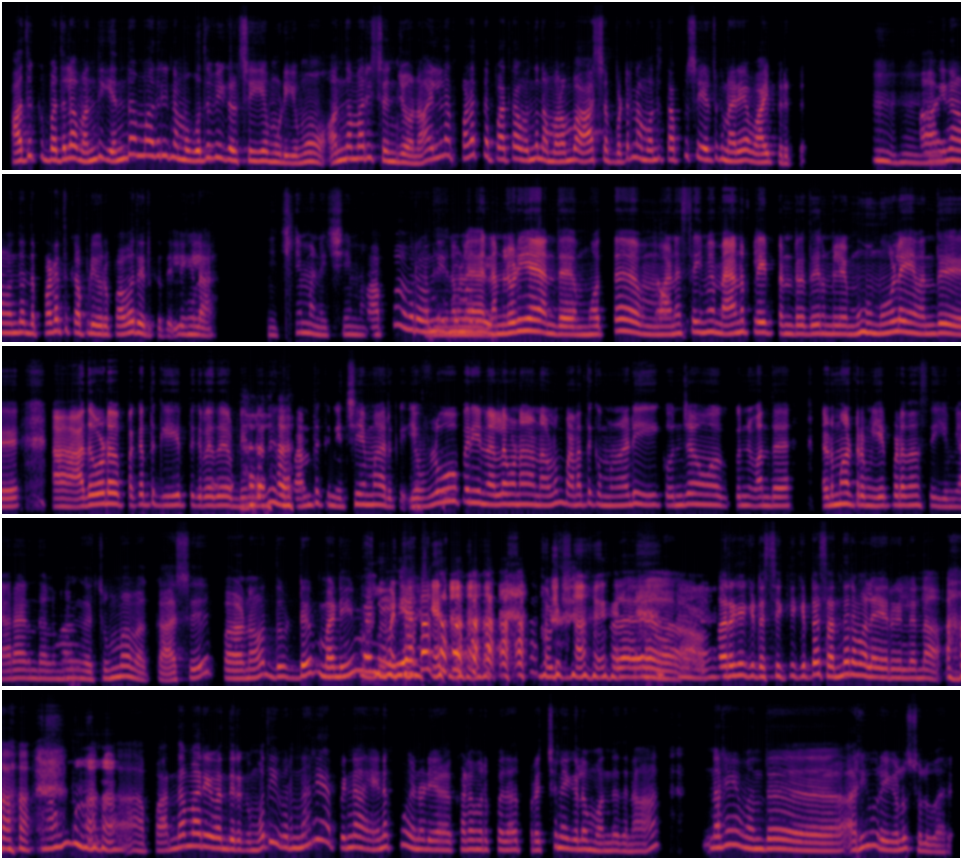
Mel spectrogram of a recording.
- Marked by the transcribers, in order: in English: "மேனிபுலேட்"; cough; laugh; singing: "காசு பணம் துட்டு மணி மணி"; laugh; laughing while speaking: "மணி, மணியா அப்டிதான். அ"; laugh; laughing while speaking: "ஆமா"; drawn out: "வந்து"
- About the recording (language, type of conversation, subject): Tamil, podcast, உங்கள் வாழ்க்கையில் வழிகாட்டி இல்லாமல் உங்கள் பயணம் எப்படி இருக்கும்?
